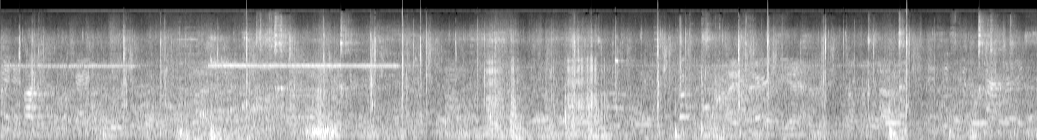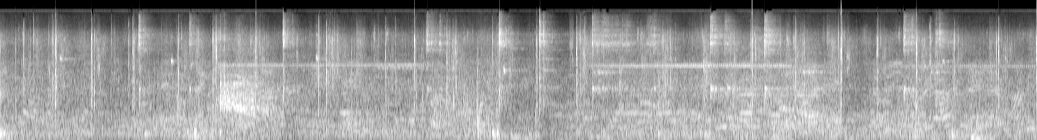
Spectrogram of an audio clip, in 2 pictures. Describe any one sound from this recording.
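Shoes squeak and thump on a hard floor in a large echoing hall.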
